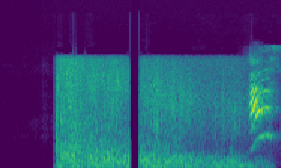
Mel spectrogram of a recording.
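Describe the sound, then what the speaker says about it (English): Big Bang explosion sound effect: a sudden roaring blast that sustains for about two seconds with a brief cut, ending in a rising, fading whoosh. "The universe was formed during a giant explosion event called the Big Bang"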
